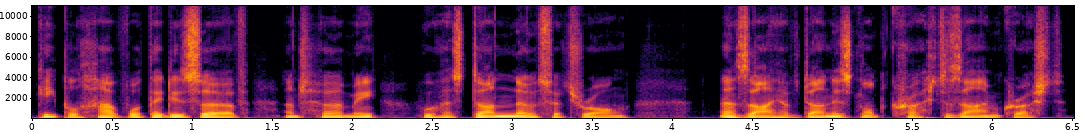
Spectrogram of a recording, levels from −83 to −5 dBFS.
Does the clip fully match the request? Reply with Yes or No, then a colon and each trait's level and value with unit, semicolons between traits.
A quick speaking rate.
Yes: fast, 230 wpm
